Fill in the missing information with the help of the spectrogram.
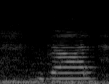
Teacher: जुबान की नोक को ऊपर सामने वाले 2 दांतों की जड़ से लगाकर अदा होता है।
